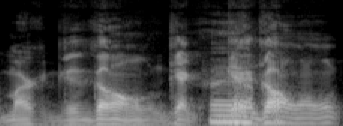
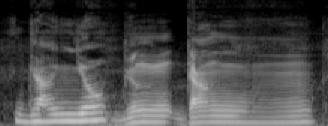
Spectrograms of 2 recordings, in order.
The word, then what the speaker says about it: Gagnon: Well, it was Mark on Schultz's show Mark Gagon. How do you say it the French way? Gagnon.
